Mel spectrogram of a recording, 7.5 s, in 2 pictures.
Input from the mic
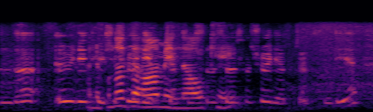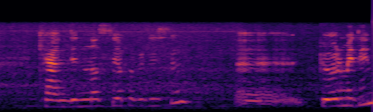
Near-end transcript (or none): Hani buna da amenna okey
